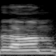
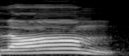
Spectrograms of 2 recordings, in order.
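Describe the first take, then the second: First: It is said softly and short. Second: It is shouted with a long vowel.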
